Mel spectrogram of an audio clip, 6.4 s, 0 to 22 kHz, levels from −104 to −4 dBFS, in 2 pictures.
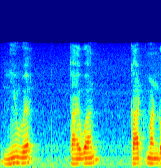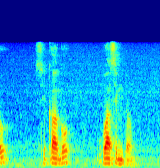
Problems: none marked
